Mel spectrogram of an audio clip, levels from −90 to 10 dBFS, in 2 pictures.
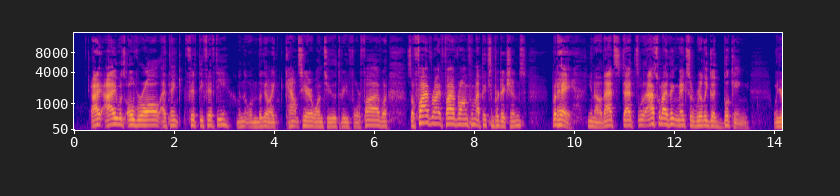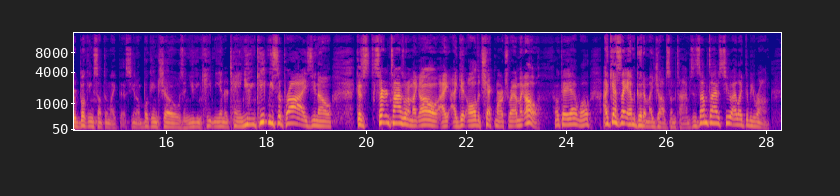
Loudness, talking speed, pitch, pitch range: -20 LUFS, 225 wpm, 145 Hz, 125-170 Hz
